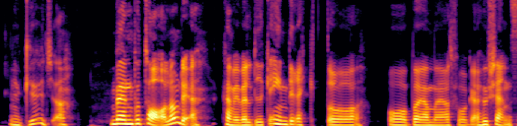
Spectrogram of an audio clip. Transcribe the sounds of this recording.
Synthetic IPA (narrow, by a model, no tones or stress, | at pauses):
jaɡʉ̟ːd̪ja̰ | mɛnpɔt̪ʰɑ̰ːlɔmd̪ɛ̰ | kʰanvɪvɛld̪yːkaɪnːd̪ɪɾɛkt̪ɔ | ʔːbœɾjamɛat̪fɾoːɡa̰ɦɵʂɛns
